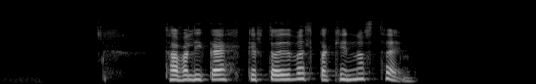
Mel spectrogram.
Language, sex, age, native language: Icelandic, female, 60-69, Icelandic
